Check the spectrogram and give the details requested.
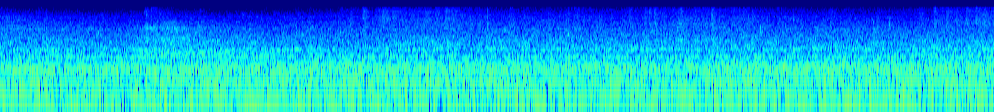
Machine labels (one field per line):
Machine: pump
